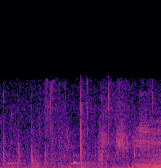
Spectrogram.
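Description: Near silence with a few faint clicks, then near the end a zebu calf starts to moo: a low call that rises in pitch.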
